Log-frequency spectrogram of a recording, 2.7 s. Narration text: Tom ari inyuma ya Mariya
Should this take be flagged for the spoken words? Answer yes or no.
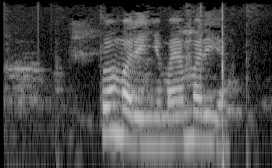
no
